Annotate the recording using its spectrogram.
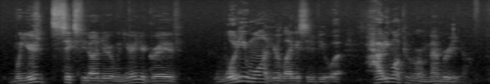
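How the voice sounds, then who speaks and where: Over noticeable background noise, a man with a fairly low pitch talks at a very fast pace with lively intonation. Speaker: student podcast co-host and commentator. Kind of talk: casual podcast interview.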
